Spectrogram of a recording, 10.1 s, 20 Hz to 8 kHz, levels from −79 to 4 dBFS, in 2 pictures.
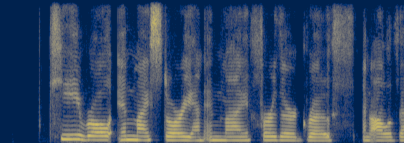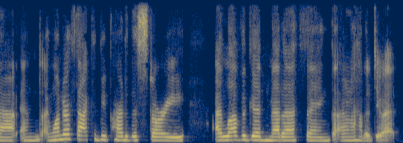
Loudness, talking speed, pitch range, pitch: -16 LUFS, 230 wpm, 190-215 Hz, 200 Hz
